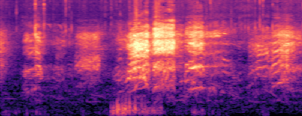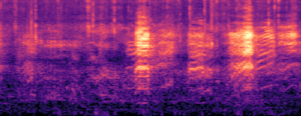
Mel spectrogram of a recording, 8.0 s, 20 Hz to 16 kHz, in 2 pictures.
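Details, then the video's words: Macaws gathering in Jaumave, Tamaulipas, Mexico, February 2015: dense, overlapping raspy squawks, loudest near the start with a brief low thud, then calls spaced out and quieter before a final louder burst. "Guacamayas, Jaumave Tamaulipas"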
